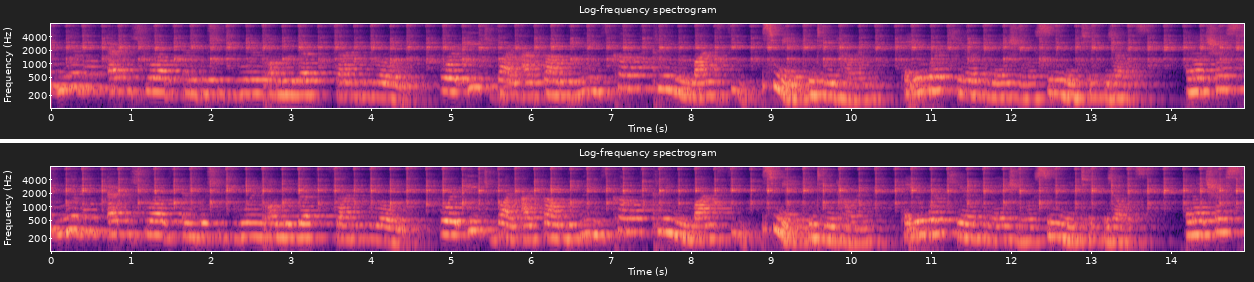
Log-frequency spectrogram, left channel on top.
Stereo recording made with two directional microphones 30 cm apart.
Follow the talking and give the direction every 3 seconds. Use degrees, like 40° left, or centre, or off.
60° right, 40° right, 10° right, 30° right, 50° right.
